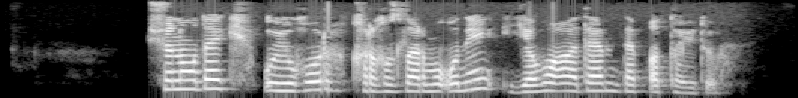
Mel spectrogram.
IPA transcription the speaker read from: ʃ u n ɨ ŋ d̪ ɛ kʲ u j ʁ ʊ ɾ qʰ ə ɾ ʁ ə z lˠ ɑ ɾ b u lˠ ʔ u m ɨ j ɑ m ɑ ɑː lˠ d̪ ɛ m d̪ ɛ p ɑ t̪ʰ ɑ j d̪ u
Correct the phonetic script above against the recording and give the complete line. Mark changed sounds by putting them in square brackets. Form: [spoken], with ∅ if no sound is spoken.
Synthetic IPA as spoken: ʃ u n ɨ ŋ d̪ ɛ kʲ u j ʁ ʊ ɾ qʰ ə ɾ ʁ ə z lˠ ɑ ɾ [m] u [∅] ʔ u [n] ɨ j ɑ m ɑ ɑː [∅] d̪ ɛ m d̪ ɛ p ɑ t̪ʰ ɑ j d̪ u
